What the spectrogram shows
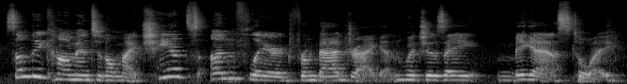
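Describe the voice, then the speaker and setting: Reading viewer comments in her casual vlog, the Midwestern YouTuber who reviews adult toys stays blunt and sarcastic, cursing freely. This time her mid-range, fairly bright voice is sing-song and unhurried, set in a roomy echo with faint ambience.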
